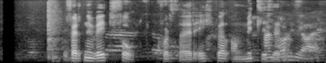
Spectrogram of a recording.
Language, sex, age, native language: Icelandic, male, 15, Icelandic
